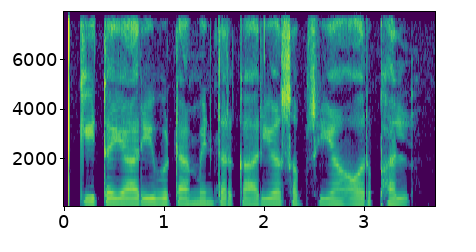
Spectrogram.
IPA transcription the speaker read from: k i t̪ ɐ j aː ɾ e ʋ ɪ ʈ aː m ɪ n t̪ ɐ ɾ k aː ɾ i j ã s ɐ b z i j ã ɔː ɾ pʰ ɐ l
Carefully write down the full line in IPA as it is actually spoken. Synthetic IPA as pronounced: k i t̪ ɐ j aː ɾ i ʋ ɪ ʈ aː m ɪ n t̪ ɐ ɾ k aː ɾ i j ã s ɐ b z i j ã ɔː ɾ pʰ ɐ l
